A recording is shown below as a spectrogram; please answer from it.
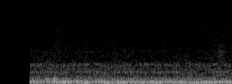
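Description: Steady low room rumble with a faint constant hum, cutting in abruptly about a third of a second in after dead silence.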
